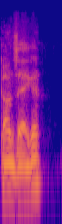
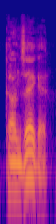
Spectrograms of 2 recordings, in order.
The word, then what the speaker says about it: Gonzaga: How do you say Gonzaga? – Just like that. – No, say it. – Gonzaga. – Oh, there's a lot of gone in there. – Yeah, Gonzaga.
